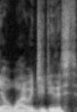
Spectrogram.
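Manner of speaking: normal talking voice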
